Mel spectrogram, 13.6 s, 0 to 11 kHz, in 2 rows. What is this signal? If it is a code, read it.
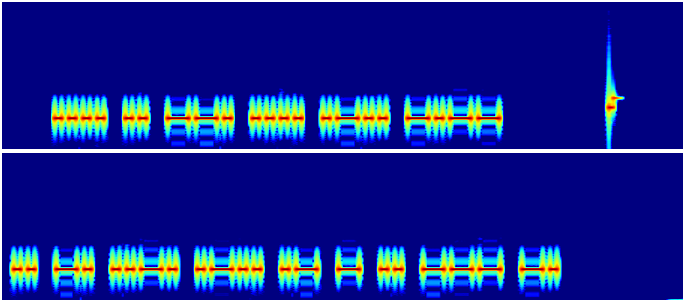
Morse code, heard as a keyed tone, about 17 wpm, 700 Hz. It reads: HIGHLY INFLATION
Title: Sentences from Top 1100 Words - New Word Drill - 17wpm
